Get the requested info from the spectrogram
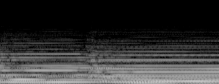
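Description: Organ playing slow sustained chords, the harmony moving to a new chord about a second in.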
